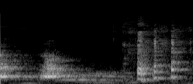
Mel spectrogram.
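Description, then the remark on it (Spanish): A pet dog gives a few short barks, preceded by a drawn-out whiny yelp, with no voices around it. “Pues regresando otra vez por la introducción de mi perro.”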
